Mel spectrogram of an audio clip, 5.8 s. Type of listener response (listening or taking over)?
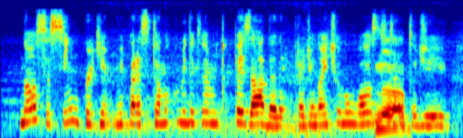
listening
